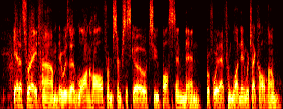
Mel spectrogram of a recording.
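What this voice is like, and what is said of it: Worn, hoarse voice. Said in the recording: “my voice is a little shot from all the shows that I've been attending this week”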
